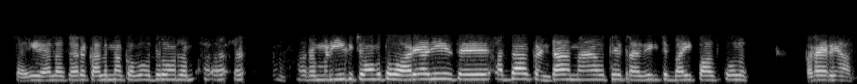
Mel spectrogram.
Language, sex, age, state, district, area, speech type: Punjabi, male, 45-60, Punjab, Kapurthala, urban, conversation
